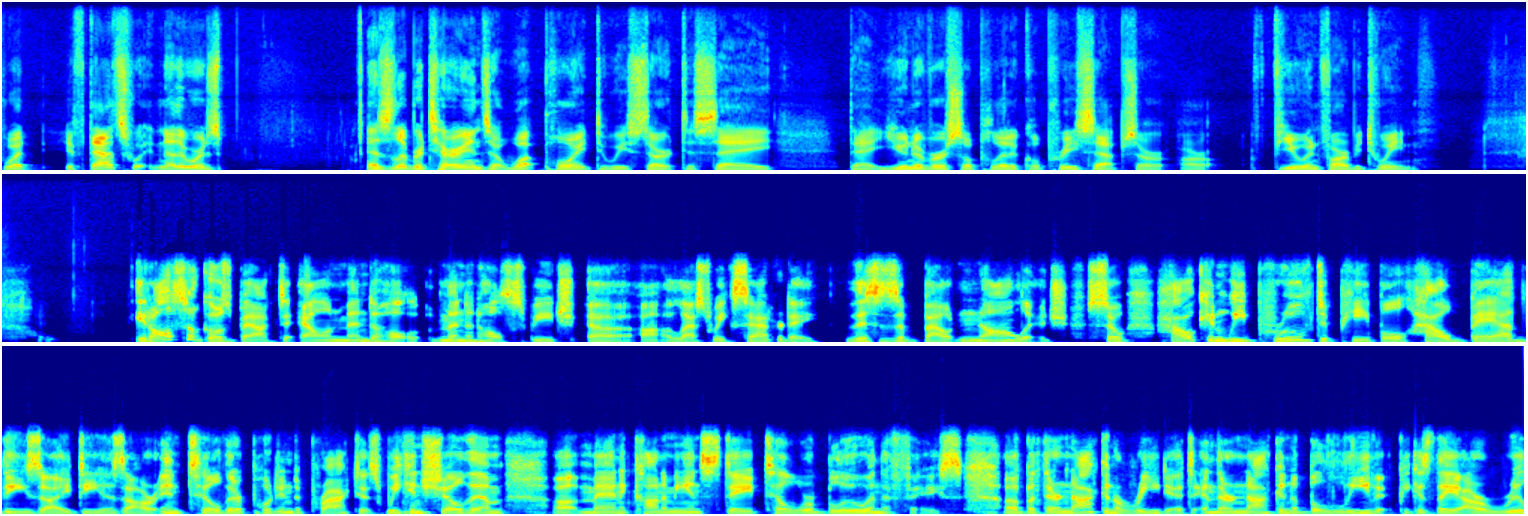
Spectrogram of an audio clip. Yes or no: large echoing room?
no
